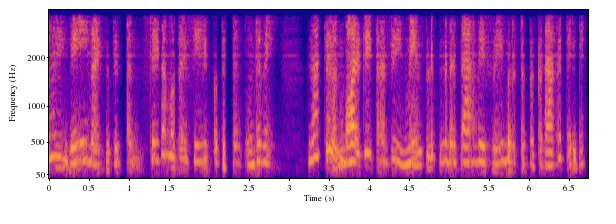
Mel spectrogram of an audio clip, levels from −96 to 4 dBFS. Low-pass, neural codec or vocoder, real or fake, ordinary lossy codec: 3.6 kHz; codec, 44.1 kHz, 0.9 kbps, DAC; fake; none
